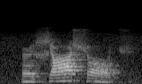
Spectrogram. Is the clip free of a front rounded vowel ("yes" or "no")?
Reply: no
